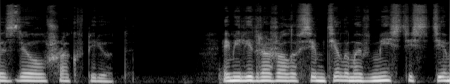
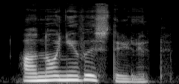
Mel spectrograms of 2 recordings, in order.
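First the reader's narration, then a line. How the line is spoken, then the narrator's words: Calm. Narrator (Russian): спокойно сказал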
